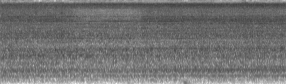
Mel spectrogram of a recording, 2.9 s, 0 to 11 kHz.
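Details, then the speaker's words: Bergonzi (Italy) TM 50 radial arm drill spindle running at about 1120–1150 rpm (range 30–1520 rpm): steady whir with one constant tone, no knocking or grinding; normal spindle running at medium speed. "Working at 1120 rotations per minute. Sorry, 1150 rotations per minute."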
